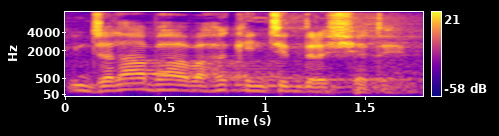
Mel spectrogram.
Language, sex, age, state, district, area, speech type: Sanskrit, male, 18-30, Karnataka, Udupi, rural, spontaneous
